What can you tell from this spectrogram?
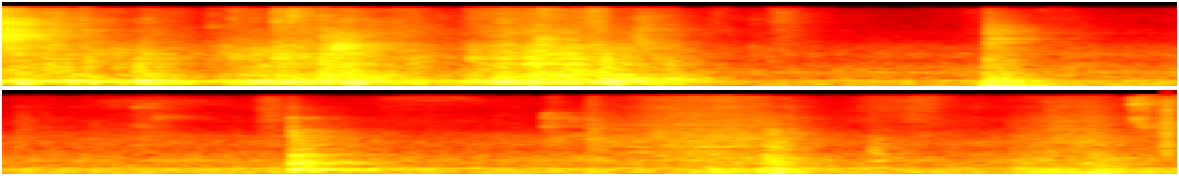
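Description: Knocks from kitchen work: a sharp thump about three seconds in, then two lighter knocks.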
